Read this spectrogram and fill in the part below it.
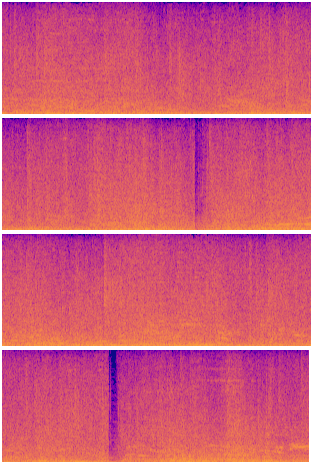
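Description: Guns fire in rapid bursts during a battle.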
